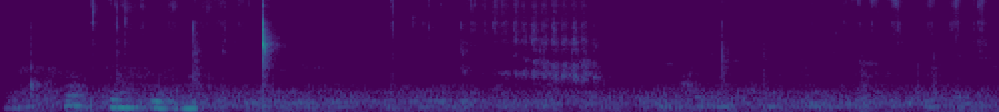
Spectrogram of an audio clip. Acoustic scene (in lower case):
restroom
